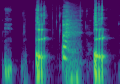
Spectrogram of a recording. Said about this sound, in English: Can you burp on demand? Yes, I can. You breathe in then breathe out.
